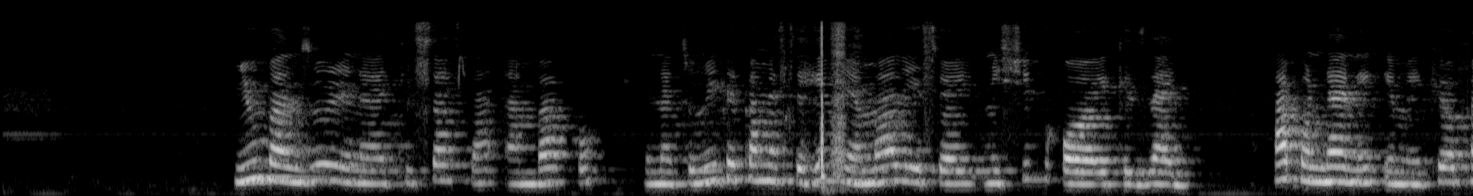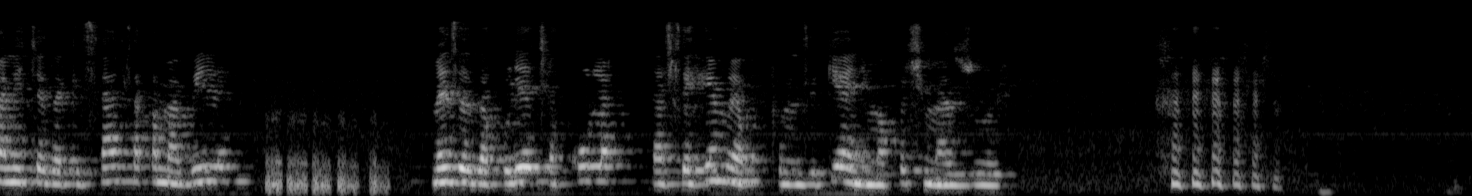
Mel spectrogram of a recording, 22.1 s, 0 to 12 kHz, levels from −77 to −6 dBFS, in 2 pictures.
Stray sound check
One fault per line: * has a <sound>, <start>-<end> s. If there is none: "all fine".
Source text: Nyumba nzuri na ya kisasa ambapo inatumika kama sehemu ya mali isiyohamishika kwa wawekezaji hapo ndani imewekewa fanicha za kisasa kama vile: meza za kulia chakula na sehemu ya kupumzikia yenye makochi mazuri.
* has a laugh, 13.0-14.0 s
* has a laugh, 19.7-20.7 s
